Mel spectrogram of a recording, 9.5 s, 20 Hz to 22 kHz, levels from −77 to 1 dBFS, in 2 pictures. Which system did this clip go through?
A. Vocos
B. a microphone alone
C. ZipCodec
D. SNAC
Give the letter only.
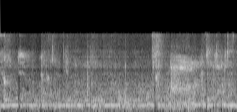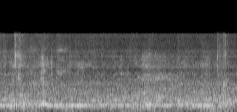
D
